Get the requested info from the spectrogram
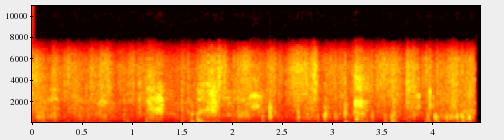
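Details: Two playing puppies, Annie, a service dog in training, and her sister, give brief high whimpering squeaks, around the middle and near the end, amid constant clattering of paws and claws scuffling on a hard floor.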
